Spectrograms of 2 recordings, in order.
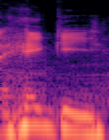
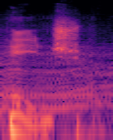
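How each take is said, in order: First: The word is said with two syllables. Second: The word is said with one syllable. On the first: The speaker calls it wrong. "Or is it Hagee?" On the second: The speaker calls it right. "One syllable"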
